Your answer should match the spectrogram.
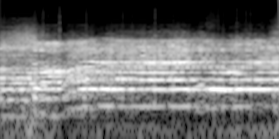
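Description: Islamic devotional chanting: a voice holds long sustained notes and glides up into a new held note about half a second in.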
